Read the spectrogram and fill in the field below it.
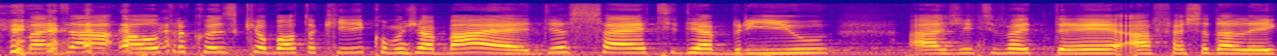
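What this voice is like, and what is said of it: Recife Brazilian Portuguese accent. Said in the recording (Portuguese): “tem um lindo sotaque, coraçãozinho, tem mesmo, gente. ... Recife agradece.”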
